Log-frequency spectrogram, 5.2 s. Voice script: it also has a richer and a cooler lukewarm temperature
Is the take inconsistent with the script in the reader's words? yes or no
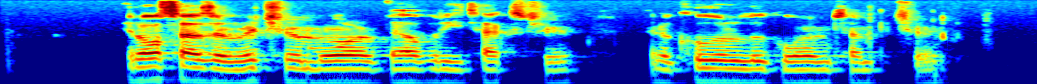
yes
